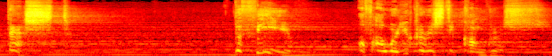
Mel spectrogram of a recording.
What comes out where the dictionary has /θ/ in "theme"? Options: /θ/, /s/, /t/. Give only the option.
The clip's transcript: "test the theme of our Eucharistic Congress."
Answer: /θ/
